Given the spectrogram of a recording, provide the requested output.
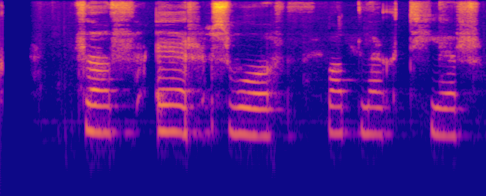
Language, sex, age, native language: Icelandic, female, 9, Icelandic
